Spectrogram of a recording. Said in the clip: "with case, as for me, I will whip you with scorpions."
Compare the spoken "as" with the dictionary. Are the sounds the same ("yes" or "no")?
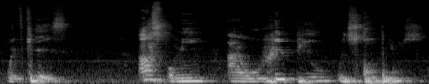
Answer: no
